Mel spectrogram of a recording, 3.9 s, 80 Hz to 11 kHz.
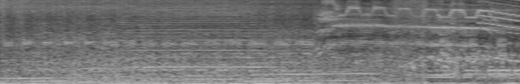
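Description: The Haunted Bus Sounder for 92.9 The Bull's Haunted Bus to Mid-Valley Auto's Scaregrounds in Kennewick: a heavy engine rumbles at idle with a steady low drone, then near the end an eerie warbling, wavering tone rises over it as the rumble cuts out.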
